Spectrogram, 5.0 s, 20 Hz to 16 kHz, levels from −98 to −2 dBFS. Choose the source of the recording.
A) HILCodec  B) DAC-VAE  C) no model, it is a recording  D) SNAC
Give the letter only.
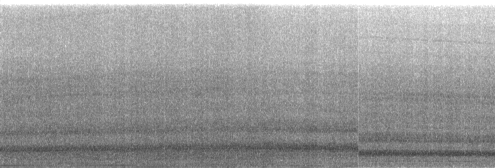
C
